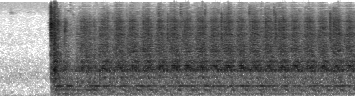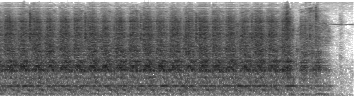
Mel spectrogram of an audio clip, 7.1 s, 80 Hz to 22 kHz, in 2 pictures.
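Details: Morris Minor 1000 after long sitting, first attempt: about six seconds of steady fast cranking that never fires; fuel smell present, owner suspects gummed-up spark plugs.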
